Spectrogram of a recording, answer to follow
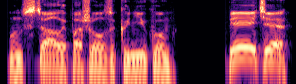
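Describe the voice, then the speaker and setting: A man narrating an audiobook in a measured storytelling manner. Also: mid-range voice, flat delivery, no echo, clean studio sound.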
